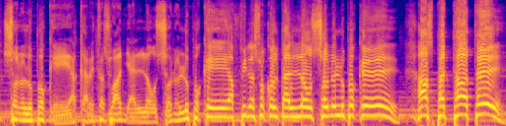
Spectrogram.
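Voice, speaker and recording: A man performs a repetitive, incantatory ballad as a singer-guitarist, drawing out the ends of his refrains. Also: sits high. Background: acoustic guitar.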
